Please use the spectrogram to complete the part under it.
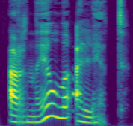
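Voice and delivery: low, slow, gentle naming; tenderly, drawn out; ласково. Acted. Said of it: "ласково произнёс моё имя". (ласково и медленно)

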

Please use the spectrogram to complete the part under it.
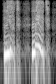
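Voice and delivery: put-on high, panicked young woman; high scared cry of no; frightened denial. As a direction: gasp it out in fright. Elsa shudders and answers.

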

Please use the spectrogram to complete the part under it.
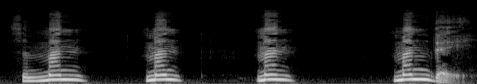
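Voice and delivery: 慢慢拉长Mon-，Mon-，Mon-，Monday; slow drawn-out Mon. Shown as a demonstration. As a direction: stretch each Mon-，Mon- slowly before Monday. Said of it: "这样就对了". (慢慢拉长念Mon)

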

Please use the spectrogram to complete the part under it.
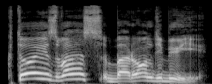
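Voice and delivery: high, slow formal enquiry; herald's call. A narrator's reading. Costumed herald seeking the baron in the hall, calling high and slowly. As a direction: call it out ceremoniously, drawn out.

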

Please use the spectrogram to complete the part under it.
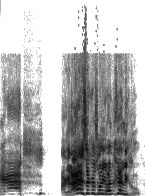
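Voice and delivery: loud, high yell; hammed-up outburst at full volume; mock angry shout. Believer shouting back through the car window, mock angry shout.

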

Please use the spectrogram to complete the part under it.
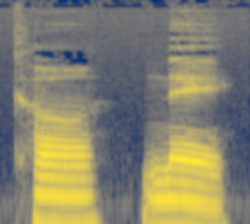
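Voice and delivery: Con-ne-iste stretched into separate long syllables. Shown as a demonstration. Teacher pronounces number two for learners, syllable by syllable. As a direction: sound out Con-ne-iste slowly. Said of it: "I'll pronounce these words".

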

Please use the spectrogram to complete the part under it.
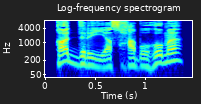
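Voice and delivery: ordinary delivery

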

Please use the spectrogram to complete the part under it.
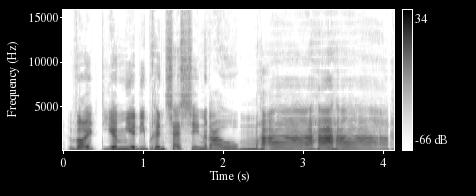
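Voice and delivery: a crazed man snatching the bride, shrieking; raving madman. A narrator's reading. The madman screams at the nuns, piercingly high and loud. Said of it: "kreischte der Rasende mit gellender Stimme".

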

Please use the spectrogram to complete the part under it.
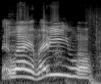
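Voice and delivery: high loud excited shout. Acted. Imp Anchutka shouting to catch the house spirit. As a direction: yell to catch him. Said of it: "кричала Анчутка".

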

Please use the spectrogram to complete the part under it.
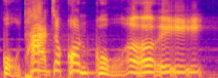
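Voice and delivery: high, panicked begging with stutters; a frightened man pleading with a vengeful ghost; stammering plea. Acted. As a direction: beg the ghost for mercy, terrified. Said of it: "Lý Đẩm lắp bắp".

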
